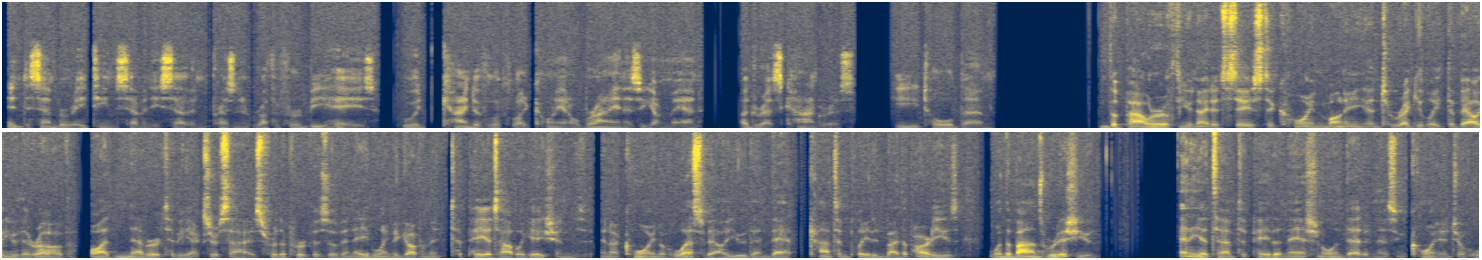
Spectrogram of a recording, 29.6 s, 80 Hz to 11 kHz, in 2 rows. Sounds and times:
Speech: 0.1 - 10.0, 11.0 - 25.8, 26.6 - 29.5.

